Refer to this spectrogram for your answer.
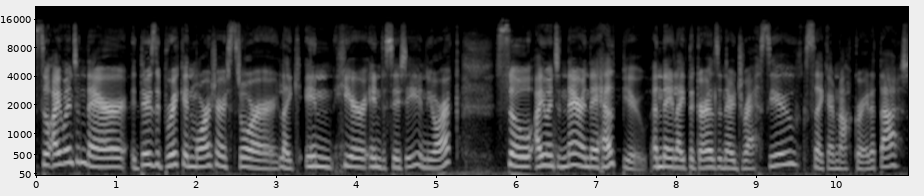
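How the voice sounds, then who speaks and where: Fairly high female voice in an Irish accent, bright and sharp in tone, with ordinary pitch variation and hardly any pauses, in a very clean, silent recording with a dry, close sound and no echo. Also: moderate pace. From Ireland. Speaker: comedian and writer. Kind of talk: radio interview.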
